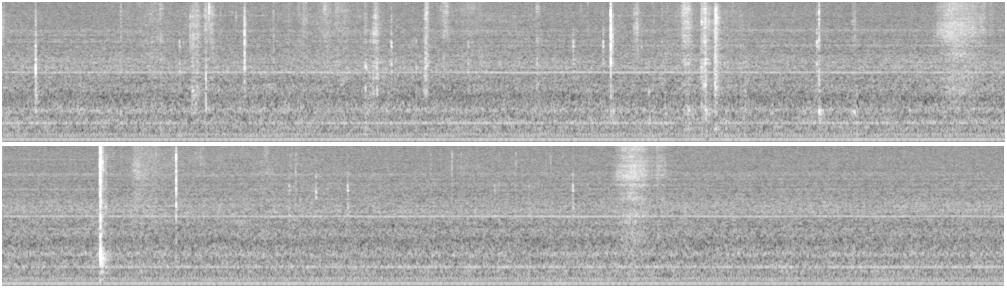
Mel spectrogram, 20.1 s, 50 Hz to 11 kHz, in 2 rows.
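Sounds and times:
electrical hum: 0.0 - 20.0.

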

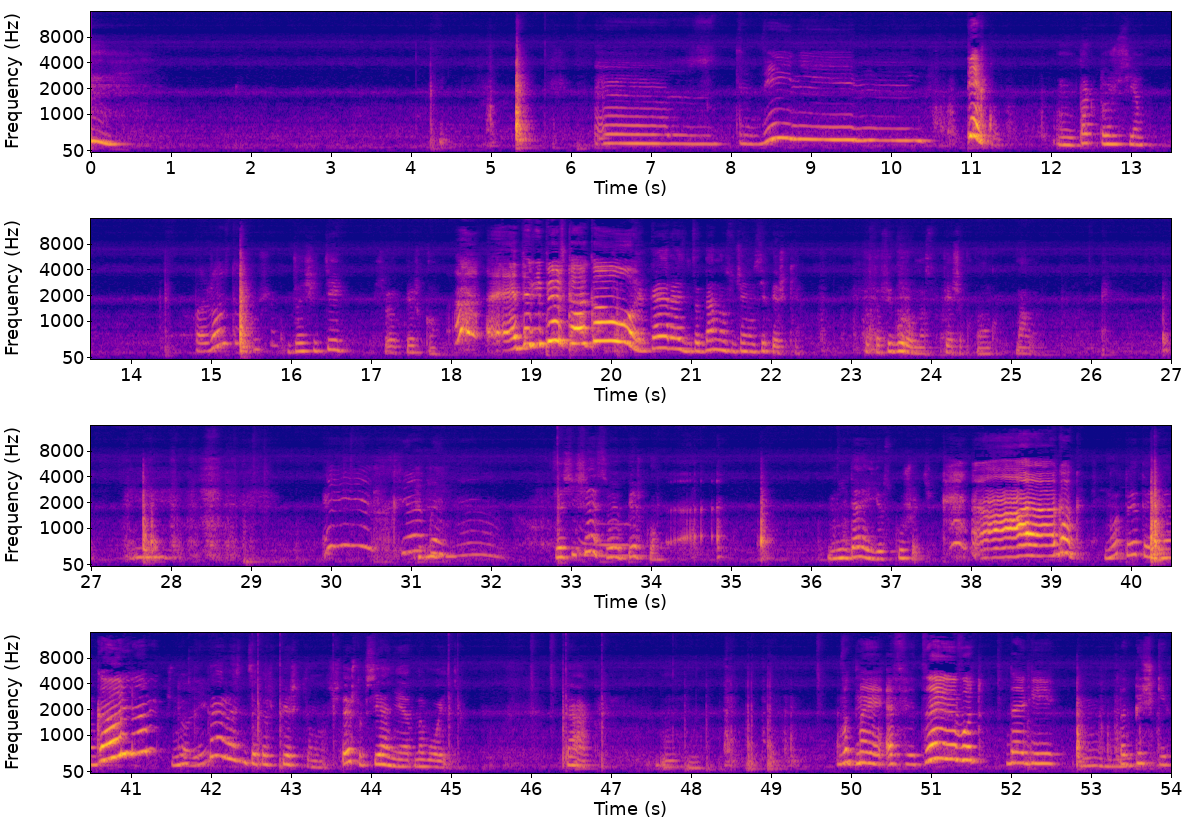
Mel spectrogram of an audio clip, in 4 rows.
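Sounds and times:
child humming: 29.9 - 32.2, 33.3 - 35.0.

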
